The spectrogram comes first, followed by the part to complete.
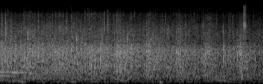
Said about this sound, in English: Let's put your hands together. Let's welcome our panel here today.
